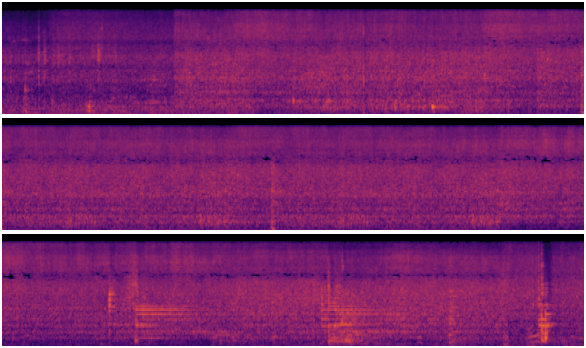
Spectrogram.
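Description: Fried chicken pieces sizzling as they go into a hot iron wok of sauce and are stirred with a metal ladle. The sizzle swells about two seconds in and stays steady. Twice near the end there are short squealing scrapes, fitting the ladle dragging on the wok.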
